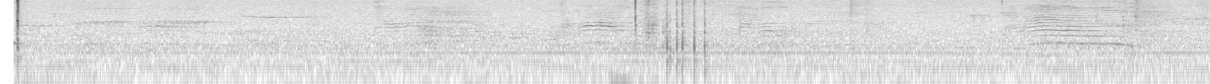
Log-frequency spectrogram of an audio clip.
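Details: Domestic cat meowing indoors: a few short, faint harmonic meows early on, then a clearer rising-falling meow near the end, with scattered clicks and knocks in between.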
